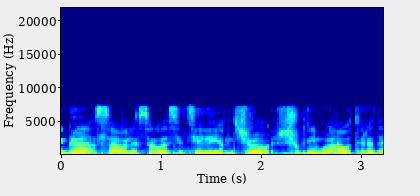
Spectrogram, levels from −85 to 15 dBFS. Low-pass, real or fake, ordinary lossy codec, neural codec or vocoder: 7.2 kHz; real; MP3, 64 kbps; none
